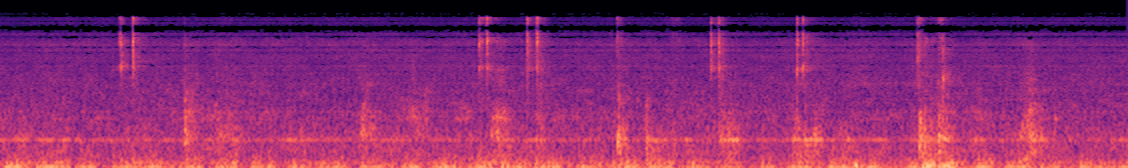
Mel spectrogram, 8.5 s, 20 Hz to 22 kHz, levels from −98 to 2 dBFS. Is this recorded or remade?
remade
